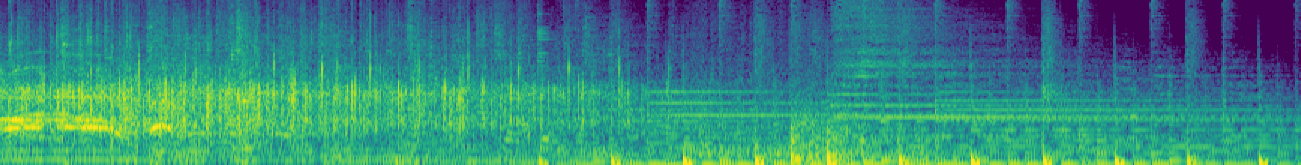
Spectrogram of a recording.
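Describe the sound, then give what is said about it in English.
Theatre audience applause at the Duchess Theatre: a loud, dense wash of clapping that gradually thins into scattered individual claps toward the end, with a voice speaking over the opening seconds. “a round of applause for everyone at the Duchess Theatre and everyone at Avalon who made tonight possible.”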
